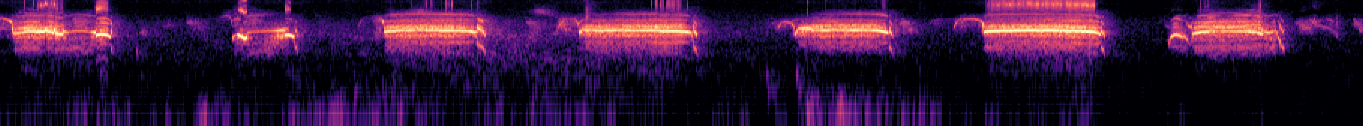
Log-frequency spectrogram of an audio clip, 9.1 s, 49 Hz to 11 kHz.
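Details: Common buzzards on a solar-powered nest cam in Tiszalök, Hungary, midday May 27, during feeding of the third chick. Loud, squealing, flat-pitched mewing calls follow one another almost every second, some short and clipped, others longer and steady.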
